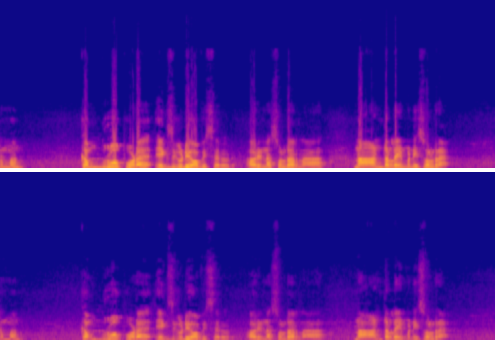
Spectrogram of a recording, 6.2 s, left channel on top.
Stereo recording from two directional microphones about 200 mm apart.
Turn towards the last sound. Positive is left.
turn(degrees=40)  # may be behind; listen again after turning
